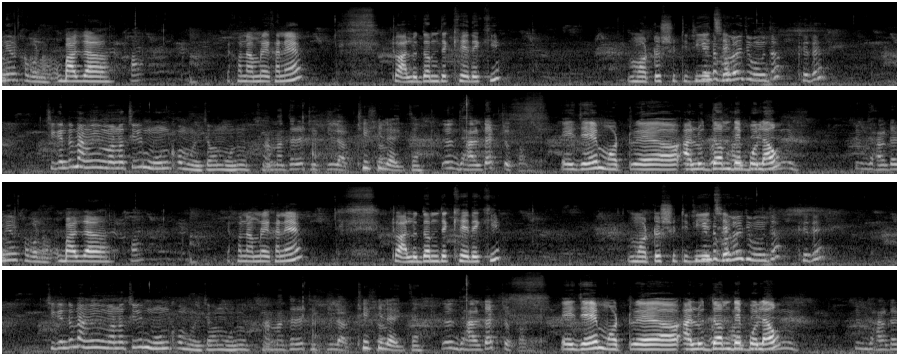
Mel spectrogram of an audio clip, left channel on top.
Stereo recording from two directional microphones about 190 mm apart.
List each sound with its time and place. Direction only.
0.0 s a sound: 35° left (ahead or behind)
0.6 s speech: 15° left (ahead or behind)
2.3 s speech: 10° left (ahead or behind)
6.2 s speech: centre (ahead or behind)
7.3 s a woman's voice: 30° left (ahead or behind)
9.4 s a woman's voice: 35° left (ahead or behind)
12.5 s speech: 5° left (ahead or behind)
13.4 s a woman's voice: 45° left (ahead or behind)
14.1 s speech: 5° right (ahead or behind)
